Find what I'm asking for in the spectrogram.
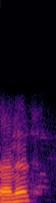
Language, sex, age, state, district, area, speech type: Kashmiri, male, 45-60, Jammu and Kashmir, Budgam, urban, conversation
